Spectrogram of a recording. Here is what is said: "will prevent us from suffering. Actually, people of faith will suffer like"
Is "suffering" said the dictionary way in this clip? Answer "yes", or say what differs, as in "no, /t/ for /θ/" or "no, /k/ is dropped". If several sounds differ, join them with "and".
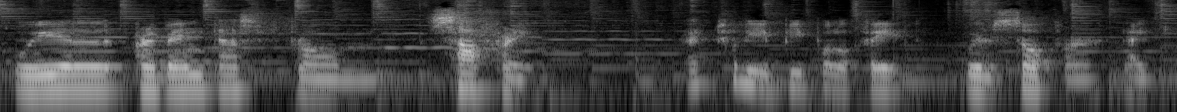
yes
